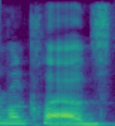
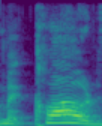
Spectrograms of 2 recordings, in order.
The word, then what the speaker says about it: MacLeod: He was Connor MacLeod's descendant somehow. – And you know what the fun part is? That's not how you pronounce that name in Scottish. It's what? – Not MacLeod. It's MacLeod.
